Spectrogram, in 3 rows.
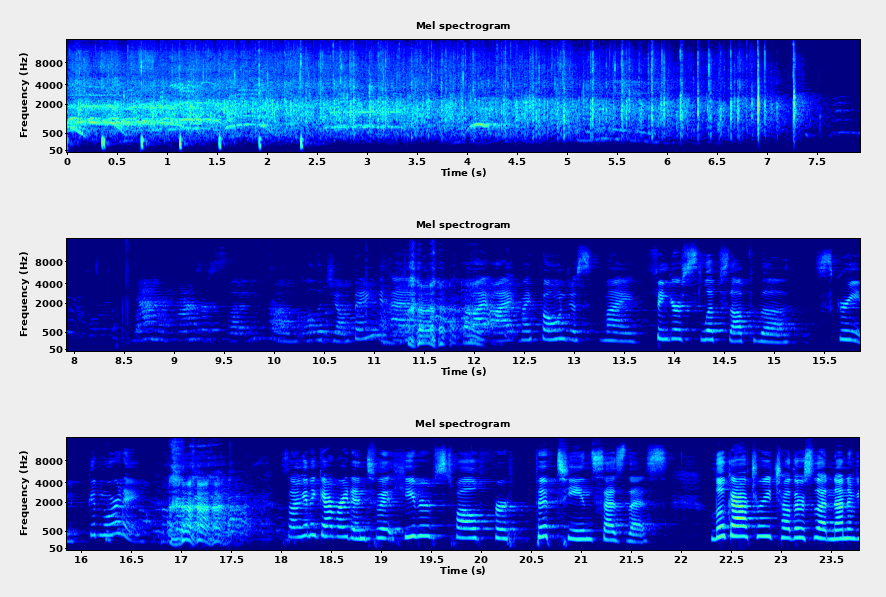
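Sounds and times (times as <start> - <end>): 
audience applause welcoming a speaker at a church service: 0.0 - 7.7
laughter: 11.0 - 12.4, 16.6 - 18.0
speech: 14.2 - 23.7.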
